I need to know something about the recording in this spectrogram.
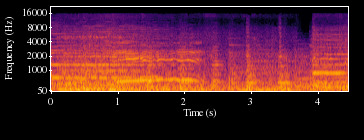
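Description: Background music with sustained tones and a wavering, voice-like melody line between about one and two seconds in, over a steady low rumble.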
